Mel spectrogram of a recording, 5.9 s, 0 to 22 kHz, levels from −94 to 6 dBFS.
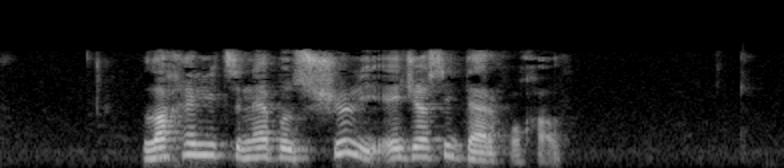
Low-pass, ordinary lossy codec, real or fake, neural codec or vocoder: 7.2 kHz; AAC, 48 kbps; real; none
